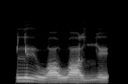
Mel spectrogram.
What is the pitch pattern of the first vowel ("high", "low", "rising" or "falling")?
falling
